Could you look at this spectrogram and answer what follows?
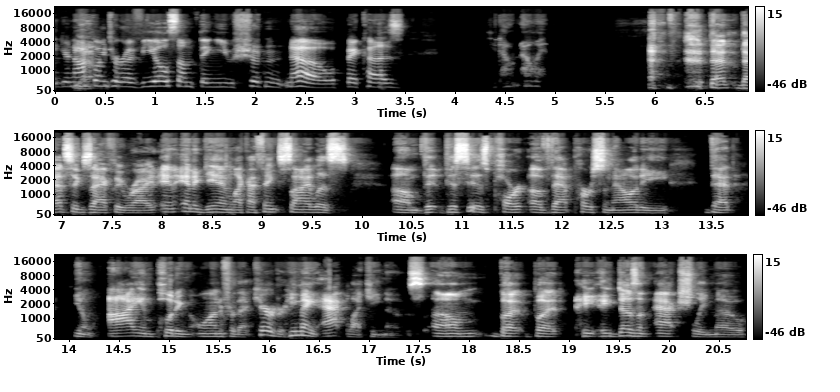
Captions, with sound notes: You're not going to reveal something you shouldn't know because you don't know it. - (laughs) That that's exactly right. And again, like I think Silas, that this is part of that personality that I am putting on for that character. He may act like he knows, but but he doesn't actually know.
